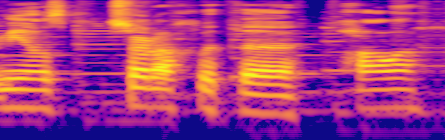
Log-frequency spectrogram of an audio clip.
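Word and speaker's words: challah: start off with the Hala French toast so the CH didn't know that's how it pronounced when I initially made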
